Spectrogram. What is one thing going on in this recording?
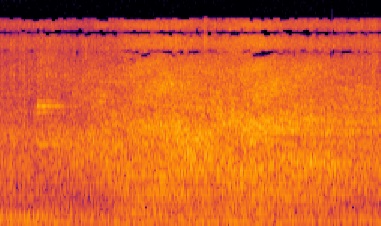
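A car drives past on the road.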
